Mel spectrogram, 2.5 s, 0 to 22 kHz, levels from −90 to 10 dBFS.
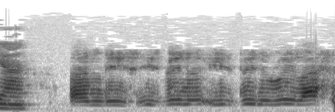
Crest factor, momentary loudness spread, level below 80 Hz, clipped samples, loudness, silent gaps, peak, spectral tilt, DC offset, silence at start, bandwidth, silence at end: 16 dB; 8 LU; -58 dBFS; under 0.1%; -17 LUFS; none; 0 dBFS; -5.5 dB/octave; under 0.1%; 0 s; 12 kHz; 0 s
